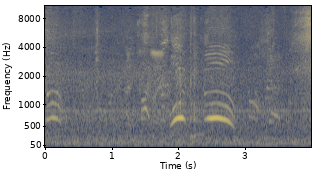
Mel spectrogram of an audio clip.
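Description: Distant voices of players calling out across the field: two short shouts about two seconds in, the second one longer, over a steady outdoor background hiss.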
